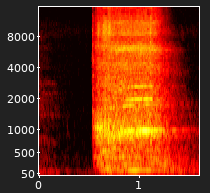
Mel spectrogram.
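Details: Bucket truck emergency let-down hydraulic pump, just repaired, hydraulics otherwise run off the main engine via PTO: small electric pump spins up sharply, whirs steadily about a second, then winds down; running normally.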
